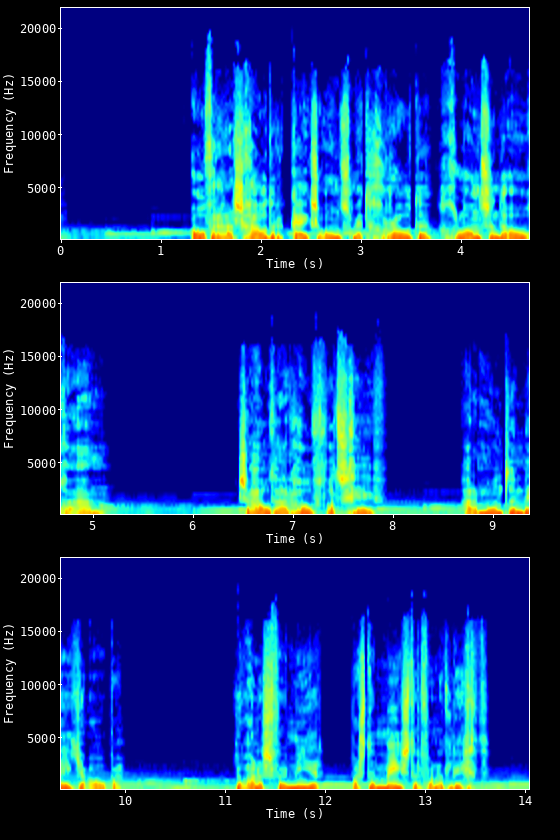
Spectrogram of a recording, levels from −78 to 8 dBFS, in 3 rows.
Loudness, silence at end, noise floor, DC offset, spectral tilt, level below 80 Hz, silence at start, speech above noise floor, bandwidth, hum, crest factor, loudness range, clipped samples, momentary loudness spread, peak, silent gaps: -16 LUFS; 0 s; -47 dBFS; under 0.1%; -5.5 dB/octave; -40 dBFS; 0.45 s; 32 dB; 17.5 kHz; none; 16 dB; 3 LU; under 0.1%; 21 LU; 0 dBFS; none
